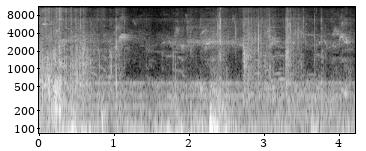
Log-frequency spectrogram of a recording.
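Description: Faint scuffing of shoes shifting on gravel, with a few soft knocks scattered through.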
